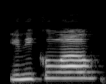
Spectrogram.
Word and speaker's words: UNIQLO: UNIQLO.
